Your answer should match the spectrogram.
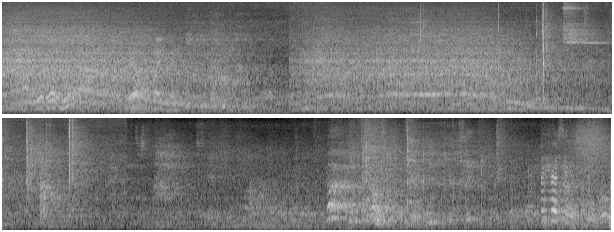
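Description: Indistinct voices echoing in a large hall, with a few sharp knocks and thumps partway through.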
